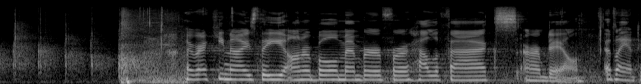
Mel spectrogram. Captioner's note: applause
